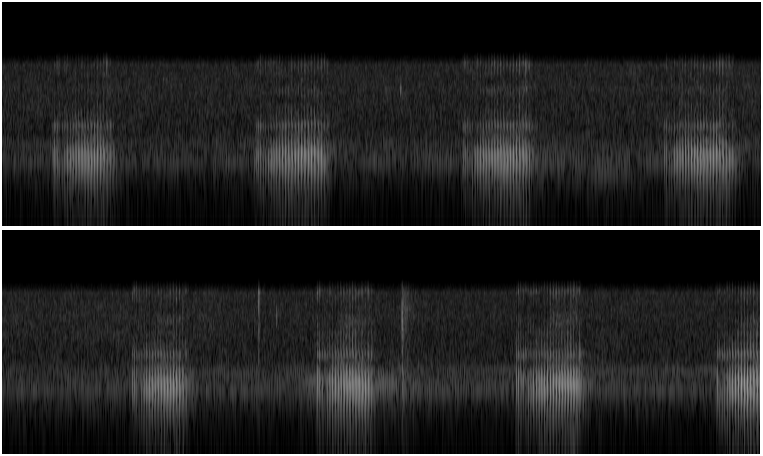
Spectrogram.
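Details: Puppy dog snoring while asleep, eight rhythmic breathy snores about every two seconds, each a low rasping swell separated by quiet pauses, with a faint steady background hiss.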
